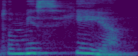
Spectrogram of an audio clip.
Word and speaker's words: mishear: Причем ударение все время падает на второй, на главный глагол, не на приставку, а на глагол. To mishear.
